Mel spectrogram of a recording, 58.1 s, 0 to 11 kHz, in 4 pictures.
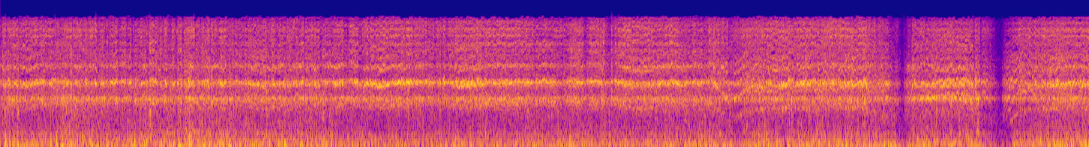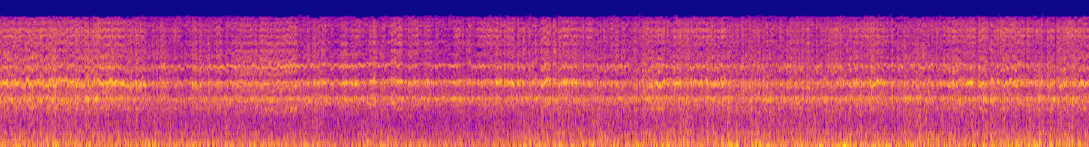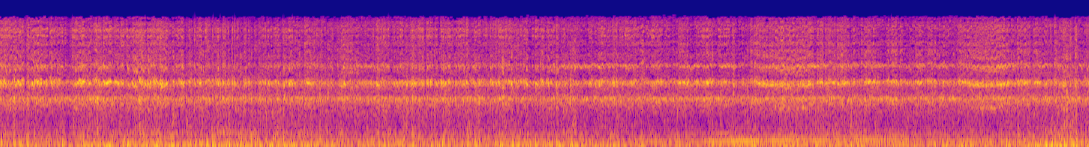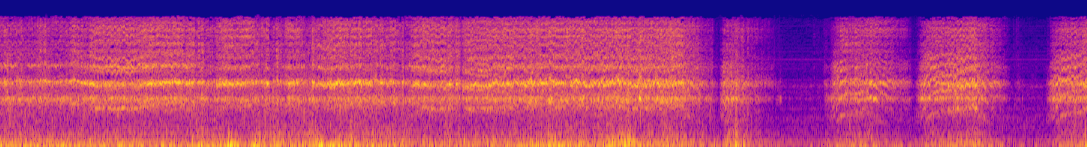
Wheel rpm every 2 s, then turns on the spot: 230, 230, 230, 230, 210, 170, 120, 180, 210, 220, 230, 220, 220, 230, 230, 220, 230, 230, 230, 230, 230, 230, 220, 230, 220, 200, 110, 40, 70.
none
